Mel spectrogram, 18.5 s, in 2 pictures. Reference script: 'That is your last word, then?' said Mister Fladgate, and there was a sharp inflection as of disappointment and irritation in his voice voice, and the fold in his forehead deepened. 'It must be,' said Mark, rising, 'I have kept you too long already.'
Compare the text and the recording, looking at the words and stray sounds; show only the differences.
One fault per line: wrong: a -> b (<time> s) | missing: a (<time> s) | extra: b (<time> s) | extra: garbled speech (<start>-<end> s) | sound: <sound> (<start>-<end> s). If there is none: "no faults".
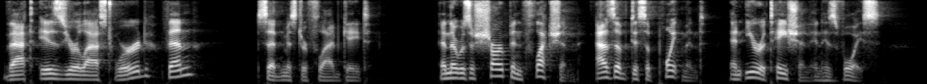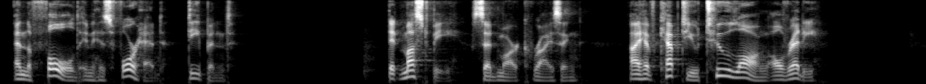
missing: voice (8.9 s)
